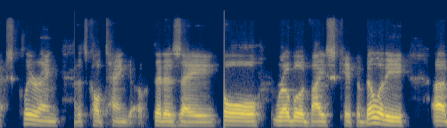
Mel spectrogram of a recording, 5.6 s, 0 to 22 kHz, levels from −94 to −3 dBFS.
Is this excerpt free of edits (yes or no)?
no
